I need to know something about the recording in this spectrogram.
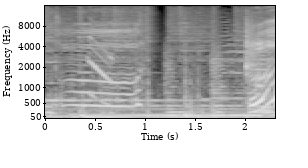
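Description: A cartoon character's whiny, falling vocal cry, a whimper rather than words, over background music.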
